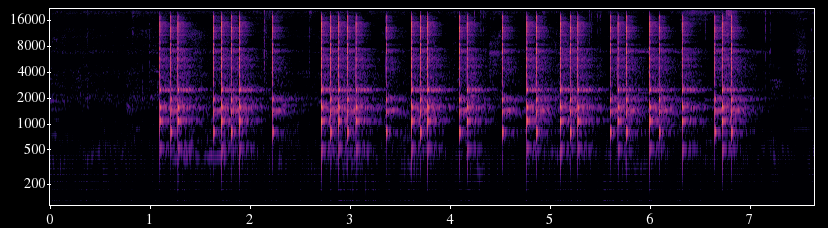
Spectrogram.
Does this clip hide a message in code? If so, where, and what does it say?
Yes: Morse code (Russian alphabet) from 1.0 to 6.9 s, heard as a telegraph sounder, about 14 wpm, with room echo and the noise of a cafe. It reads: Я УВЕРЕН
